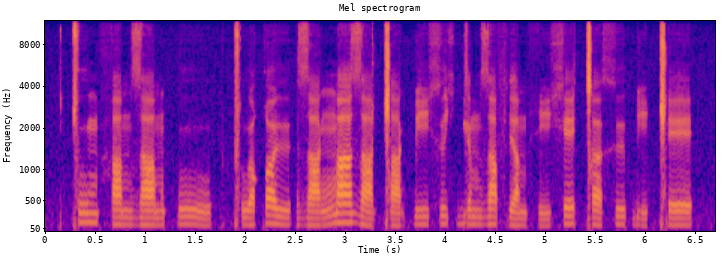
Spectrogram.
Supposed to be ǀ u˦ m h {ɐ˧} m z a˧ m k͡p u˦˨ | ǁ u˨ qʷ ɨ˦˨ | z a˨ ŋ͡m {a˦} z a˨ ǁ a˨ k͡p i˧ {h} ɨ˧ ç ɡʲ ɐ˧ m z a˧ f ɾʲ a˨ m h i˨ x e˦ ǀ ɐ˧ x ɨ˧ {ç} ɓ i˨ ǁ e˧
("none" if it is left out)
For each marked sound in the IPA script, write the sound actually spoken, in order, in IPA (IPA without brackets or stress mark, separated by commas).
a˧, a˦, x, none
